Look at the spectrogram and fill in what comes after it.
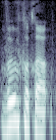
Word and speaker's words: Veuve Clicquot: Veuve Clicquot. What is that? – Veuve Clicquot.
